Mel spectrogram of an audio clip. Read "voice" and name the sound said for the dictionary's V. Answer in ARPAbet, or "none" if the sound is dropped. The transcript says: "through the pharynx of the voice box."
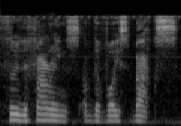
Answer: V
